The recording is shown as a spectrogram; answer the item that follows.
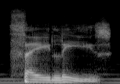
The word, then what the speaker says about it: Thales: thales who lived around 624 to 546 BC pronounced thees among his many accomplishments thees was the first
